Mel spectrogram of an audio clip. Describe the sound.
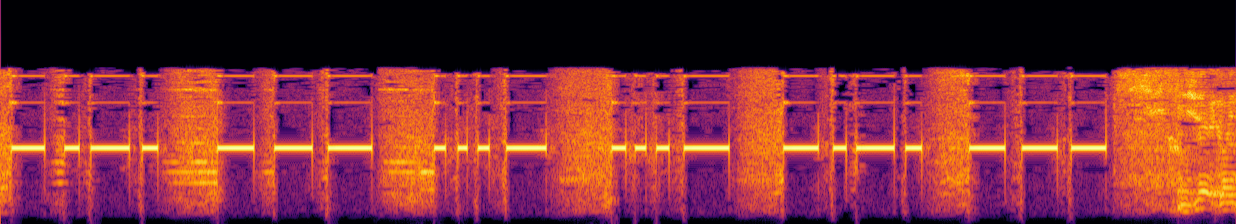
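Morse code beeps from a telegraph key sent over CB radio: a steady, fairly high tone keyed on and off in short and long pulses, repeatedly broken by bursts of harsh radio noise.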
